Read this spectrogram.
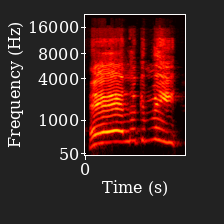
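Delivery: imitating a late student playing to the class, loud and showy; showing off. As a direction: ham up a show-off student demanding attention. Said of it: "she'd make a big show".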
